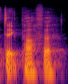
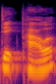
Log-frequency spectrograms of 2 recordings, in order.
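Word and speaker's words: Pougher: going to I'm going to say it's Dick Puffer. P O U G H E R. He's the last player for Leicester to to take 13 wickets a game and score 170. Spell it again. P O U G H E R. I went Dick Power.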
